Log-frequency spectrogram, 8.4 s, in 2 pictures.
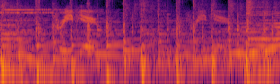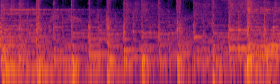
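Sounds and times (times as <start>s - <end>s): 
music loop: 0.0s - 8.4s.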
